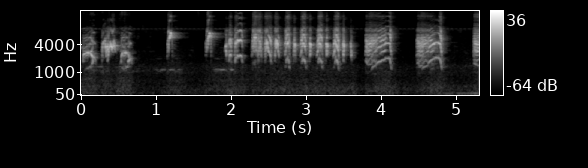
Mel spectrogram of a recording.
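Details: Long-tailed shrike singing to prompt silent shrikes to start calling: dense, energetic runs of harsh, buzzy chatter and looping upslurred whistles, delivered in tight bursts with brief silences.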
